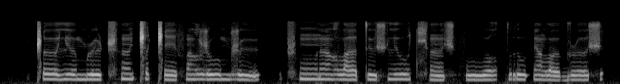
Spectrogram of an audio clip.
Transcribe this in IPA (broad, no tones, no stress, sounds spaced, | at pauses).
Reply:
ǁ ɵː lʲ ɵː m ɭ ʉ ʈ͡ʂʰ ə̃ː ǁ ə ǁ e f ə̃ ʁ ʐ uː m ʐ ʉ | ʈ͡ʂʰ ũː ɾ ə̃ː ʁ lˠ ɜ t ʉ ʃ lʲ uː t͡ɕʰ ə̃ː ʃ f uː ʁ k r u ʔ ẽ lˠ ɵ ɡ ɹ ɵ ʃ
